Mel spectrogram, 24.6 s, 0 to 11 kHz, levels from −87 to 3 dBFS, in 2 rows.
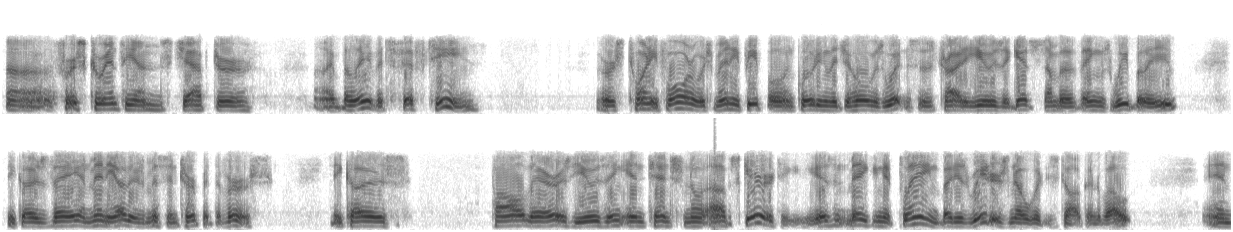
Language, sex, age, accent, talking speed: English, male, 60-79, American, 135 wpm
